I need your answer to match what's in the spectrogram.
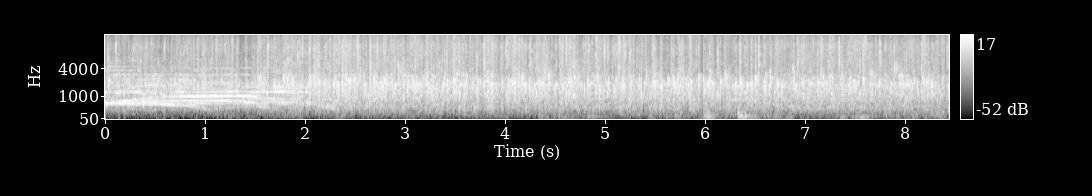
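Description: An audience claps and cheers in steady, loud applause that fills the whole stretch as guests are welcomed out, with a few whoops and whistles rising over it near the start.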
